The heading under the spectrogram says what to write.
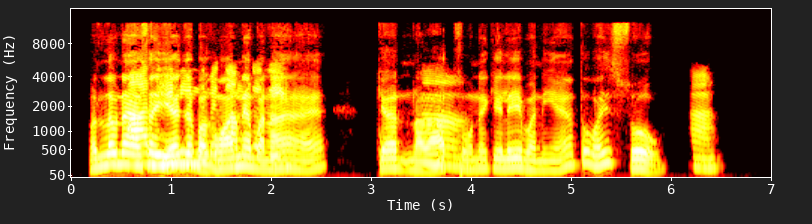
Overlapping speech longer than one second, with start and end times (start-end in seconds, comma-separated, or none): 0.7-2.3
